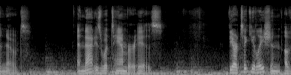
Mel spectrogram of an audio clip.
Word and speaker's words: timbre: dynamic of the sound Tambor is an interesting term it's one that many people are not familiar with much less able to pronounce properly but Tambor refers to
